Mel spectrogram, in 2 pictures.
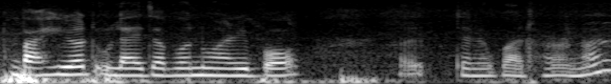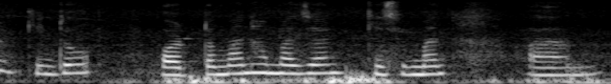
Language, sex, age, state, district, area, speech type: Assamese, female, 18-30, Assam, Lakhimpur, rural, spontaneous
